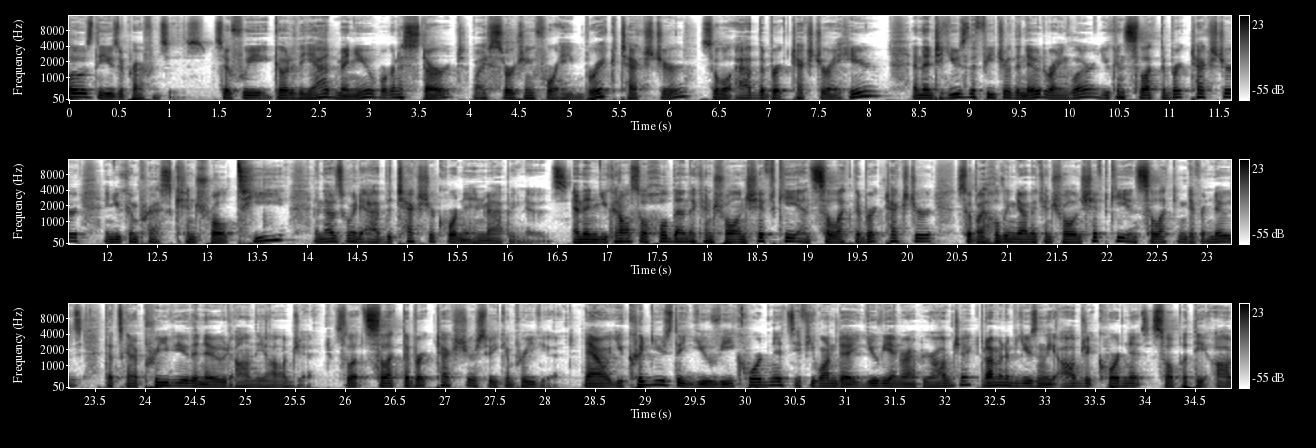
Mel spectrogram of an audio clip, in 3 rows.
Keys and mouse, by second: 0.8 middle drag, 2.2 shift+a, 5.8 BackSpace, 8.6 click, 9.2 middle click, 10.0 click, 13.2 ctrl+t, 13.6 middle click, 14.1 a, 14.2 drag, 14.8 click, 15.7 click, 16.0 click, 19.2 ctrl+shift+click, 19.7 middle click, 22.1 ctrl+shift+click, 22.8 ctrl+shift+click, 23.5 ctrl+shift+click, 24.1 ctrl+shift+click, 25.5 middle click, 25.9 click, 27.9 middle click, 28.3 click, 29.7-30.2 drag, 31.8 middle click, 33.0-34.1 drag, 34.4 click.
